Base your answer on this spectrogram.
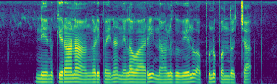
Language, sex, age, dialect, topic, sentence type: Telugu, male, 41-45, Southern, banking, question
